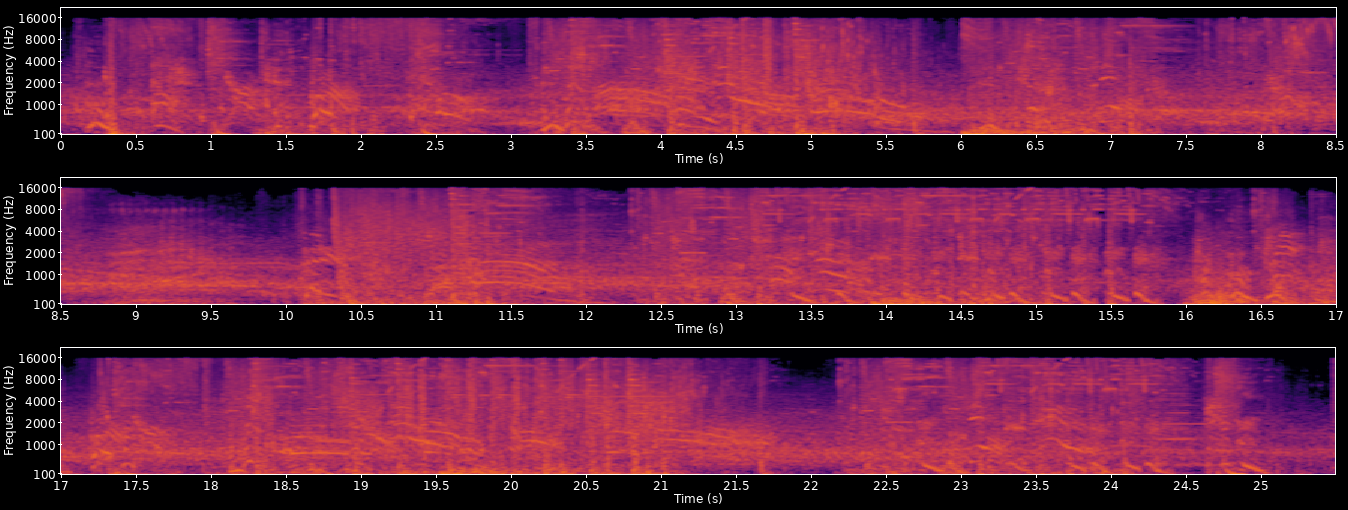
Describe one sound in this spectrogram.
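Blows and slashes land with heavy thuds and whooshes.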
